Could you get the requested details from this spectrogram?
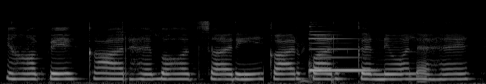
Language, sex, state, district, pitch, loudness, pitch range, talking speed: Hindi, female, Chhattisgarh, Balrampur, 245 Hz, -37 LUFS, 240-255 Hz, 125 wpm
